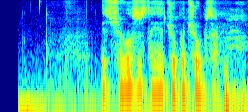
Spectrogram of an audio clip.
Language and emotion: Russian, neutral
